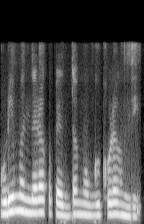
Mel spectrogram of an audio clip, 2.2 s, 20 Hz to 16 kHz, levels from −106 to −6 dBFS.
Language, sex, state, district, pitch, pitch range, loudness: Telugu, female, Telangana, Hyderabad, 185 Hz, 175-210 Hz, -16 LUFS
